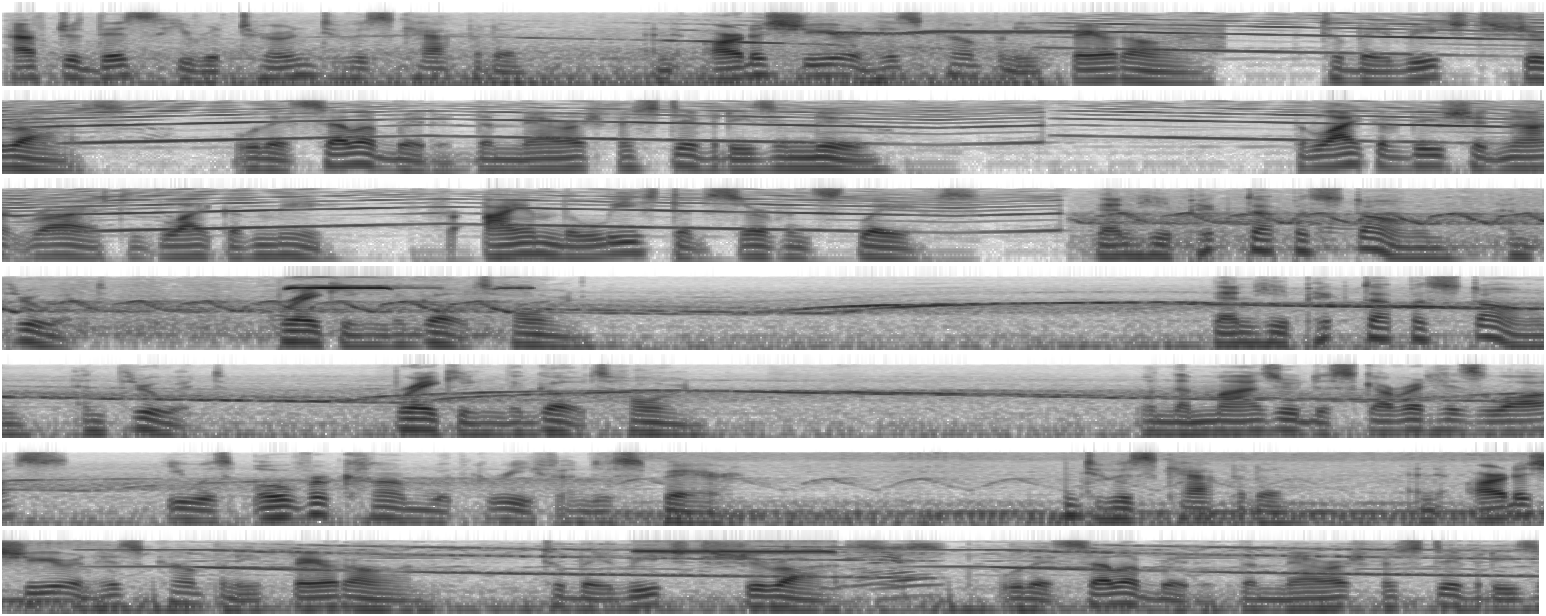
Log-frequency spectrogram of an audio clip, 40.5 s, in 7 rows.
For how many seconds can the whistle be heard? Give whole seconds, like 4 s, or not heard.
4 s.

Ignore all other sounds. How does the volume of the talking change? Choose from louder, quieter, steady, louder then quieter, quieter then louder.
steady.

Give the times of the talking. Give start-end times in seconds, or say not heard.
0.0-9.1, 10.6-19.6, 21.8-25.8, 27.4-31.8, 32.9-40.4.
